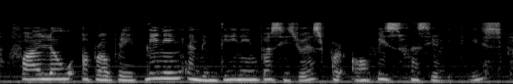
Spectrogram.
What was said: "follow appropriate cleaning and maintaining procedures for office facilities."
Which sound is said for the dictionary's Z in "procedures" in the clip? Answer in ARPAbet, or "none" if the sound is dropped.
S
